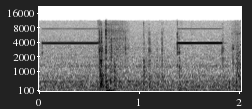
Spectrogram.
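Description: Handheld logic probe beeping twice, a steady high tone of about half a second each, with a click between as the probe tip touches the next pin. The beeps signal a low reading on the chips' ground pins.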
